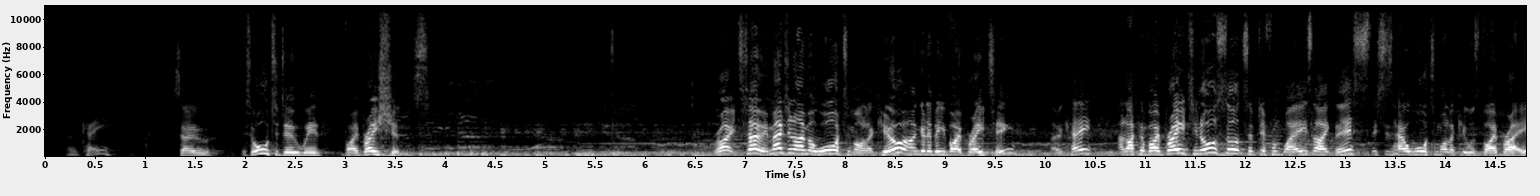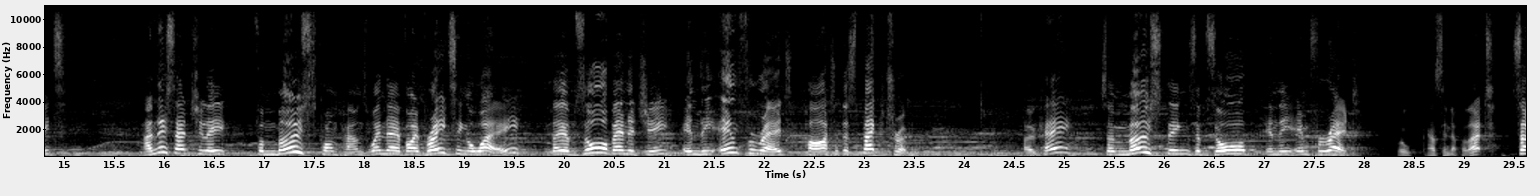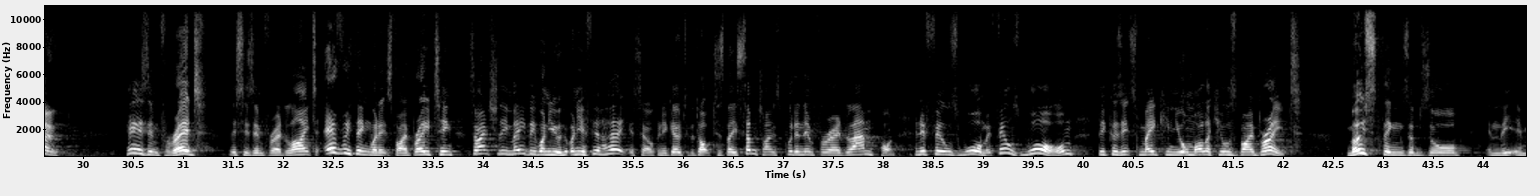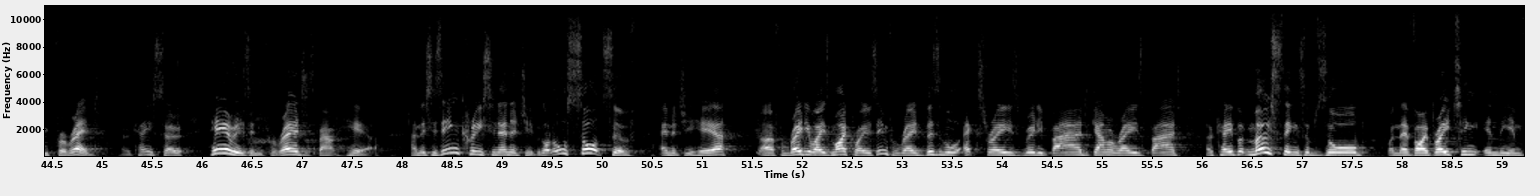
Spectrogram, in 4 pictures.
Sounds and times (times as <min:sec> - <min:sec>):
Speech: 0:00.2 - 0:03.8, 0:06.7 - 0:15.0, 0:15.8 - 0:23.4, 0:24.6 - 0:29.8, 0:30.4 - 0:59.2
Music: 0:02.0 - 0:28.2.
